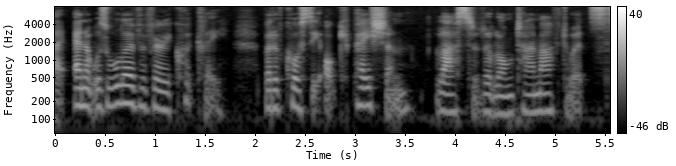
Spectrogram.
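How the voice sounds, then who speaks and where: A woman's very deep, low voice with a New Zealand accent and ordinary pitch variation, on a very clean recording with a silent background. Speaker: writer. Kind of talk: interview.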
